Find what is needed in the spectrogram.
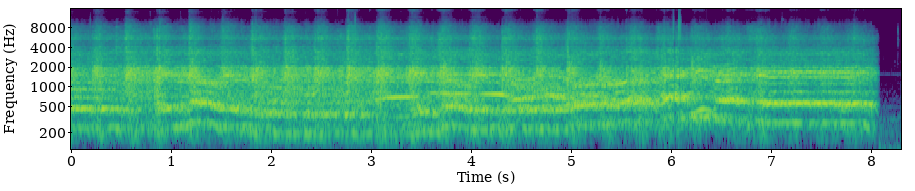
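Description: Intro music built on a crowd chant: many voices singing together in unison over a steady beat. It cuts off abruptly at the end.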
